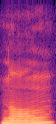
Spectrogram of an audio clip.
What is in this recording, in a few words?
"nung5", taiwanese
